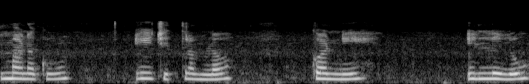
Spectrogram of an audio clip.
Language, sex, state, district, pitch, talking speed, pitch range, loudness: Telugu, female, Andhra Pradesh, Guntur, 260 Hz, 80 wpm, 245-270 Hz, -17 LUFS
